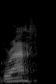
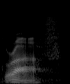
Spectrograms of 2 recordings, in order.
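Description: First: Graph is said in a Victorian accent. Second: Graph is said in an Adelaide accent. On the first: This is how a Victorian says it. "graph instead of" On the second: This is how a local Adelaide speaker says it. "instead of graph"

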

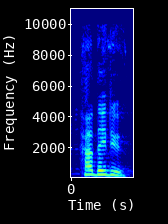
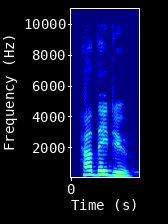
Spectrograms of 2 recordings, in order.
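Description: No difference in how they are said.

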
